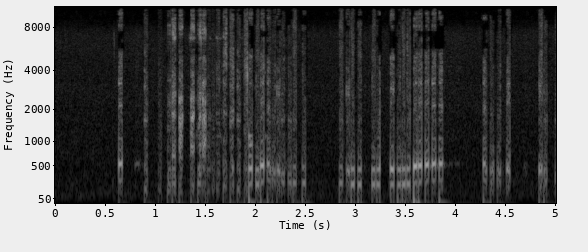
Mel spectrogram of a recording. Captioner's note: audio skipping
